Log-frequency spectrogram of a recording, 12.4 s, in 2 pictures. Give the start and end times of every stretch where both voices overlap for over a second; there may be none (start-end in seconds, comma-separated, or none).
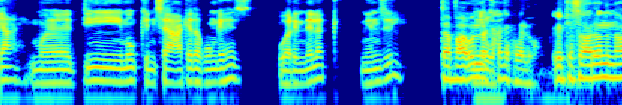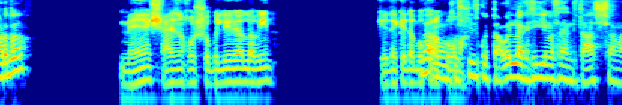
none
